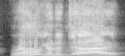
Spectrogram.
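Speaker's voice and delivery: a scared caller losing his nerve; Cowardly Lion freaking out. Acted. Radio caller panicking about the vaccine, loud and high. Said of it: "he sounds totally different today".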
